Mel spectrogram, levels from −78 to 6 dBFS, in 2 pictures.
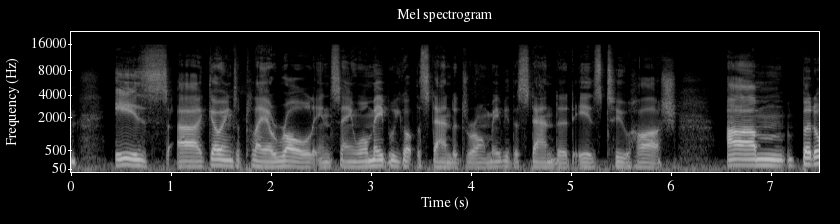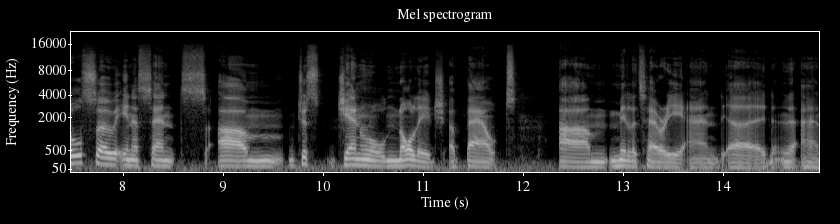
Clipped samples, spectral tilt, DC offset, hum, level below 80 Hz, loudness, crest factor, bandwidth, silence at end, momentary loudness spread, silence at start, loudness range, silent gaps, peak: under 0.1%; -5 dB/octave; under 0.1%; none; -48 dBFS; -24 LUFS; 18 dB; 16 kHz; 0 s; 9 LU; 0 s; 5 LU; none; -6 dBFS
